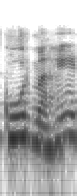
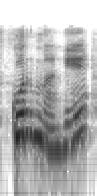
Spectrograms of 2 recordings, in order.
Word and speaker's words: कुर्महे: Slightly it was heard as a dirgha. It was heard as kurmahe. It is kurmahe.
